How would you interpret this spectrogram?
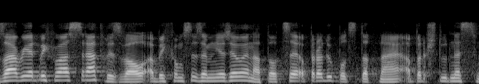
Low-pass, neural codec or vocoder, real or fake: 7.2 kHz; codec, 16 kHz, 1 kbps, X-Codec, HuBERT features, trained on LibriSpeech; fake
